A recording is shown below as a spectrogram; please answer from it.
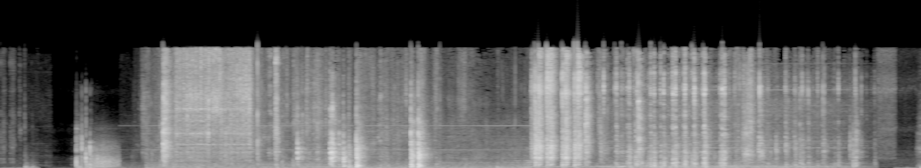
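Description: A hand chisel cutting into a wooden pool-table rail: a run of sharp clicks and scraping strokes, turning into a quick, dense clatter about seven seconds in.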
